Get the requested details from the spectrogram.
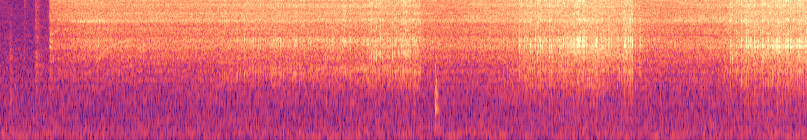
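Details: DSI Lindemann heavy-duty hardened-steel surgical dental drill in a live demonstration: high-pitched whine with short bursts of grinding as the bit cuts bone.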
